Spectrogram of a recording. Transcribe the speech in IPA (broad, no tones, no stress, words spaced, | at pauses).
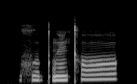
xʷʌkʷʼɛ̃kʰɔː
